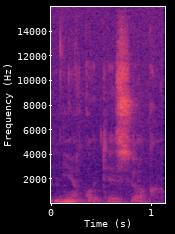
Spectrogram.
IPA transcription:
ˈnʲiɛkoː tʲiɛˈsʲuɔk

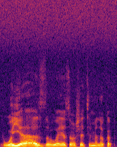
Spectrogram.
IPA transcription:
uɔˈjæːzɐʊ ʋɐˈjæːzɐʊ ˈɐʃ ɐˈtʲsʲɪmʲɛnʊ ˈkɐp

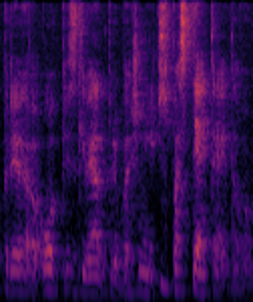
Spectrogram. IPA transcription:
pʲrʲiɛ ˈoːpʲɪs ɡʲɪˈʋʲɛn pʲrʲɪ bɐʒʲˈnʲiːt͡ʃʲsʲ pɐs ˈtʲæːtʲɪ ˈɐɪdɐʋoːm

